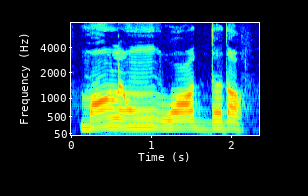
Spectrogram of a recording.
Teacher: لام تنوین ہوگا اس لیے اس کی آواز ناک میں سے آئے گی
